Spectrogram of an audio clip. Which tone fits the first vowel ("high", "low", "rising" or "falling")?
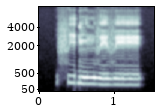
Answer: high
